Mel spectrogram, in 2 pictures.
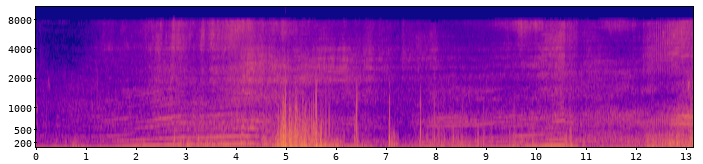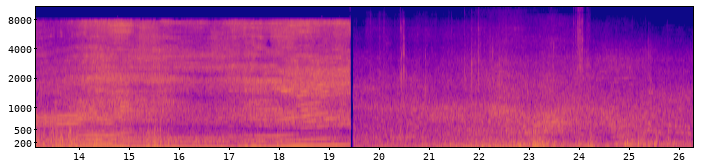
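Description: Vortex ROK 125cc two-stroke kart engine revving up and down as the Tony Kart laps the circuit. It is loudest as the kart passes close about five seconds in. Later the revs climb steadily for several seconds before an abrupt cut, after which the engine is heard rougher and noisier.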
